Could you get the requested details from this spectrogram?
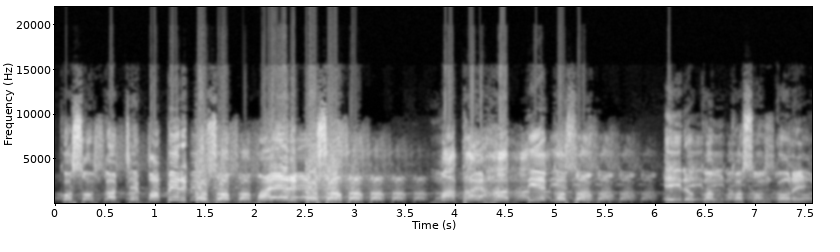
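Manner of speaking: hammering out the oaths; preaching build-up. Acted.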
